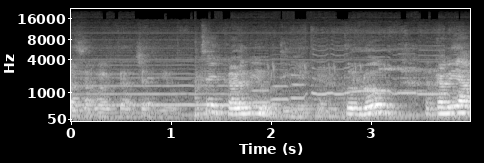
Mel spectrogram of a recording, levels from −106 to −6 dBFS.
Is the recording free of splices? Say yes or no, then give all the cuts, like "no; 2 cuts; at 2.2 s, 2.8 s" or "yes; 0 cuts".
no; 1 cut; at 1.2 s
